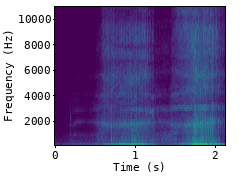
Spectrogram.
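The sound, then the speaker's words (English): Two loud snores in a row, each a rough, rumbling drawn breath lasting about half a second, with a short gap between them and no talking. “Were you snoring or were you just like, what was going on there?”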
